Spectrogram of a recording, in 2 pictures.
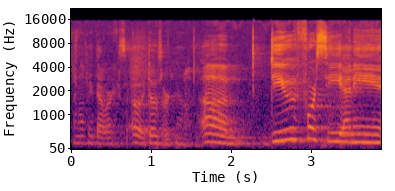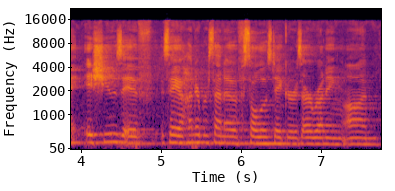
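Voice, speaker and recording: A woman's mid-pitched voice carries from the audience of a large conference hall. The sound is roomy, with a long reverb tail and faint background noise. She asks her question a little hesitantly. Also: moderate pace, few pauses. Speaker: audience member asking a question. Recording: distant voice echoing in a large hall.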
